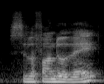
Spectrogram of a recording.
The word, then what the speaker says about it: Silafando le: Silafando le, Sute said, giving just the right rise to the last syllable.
